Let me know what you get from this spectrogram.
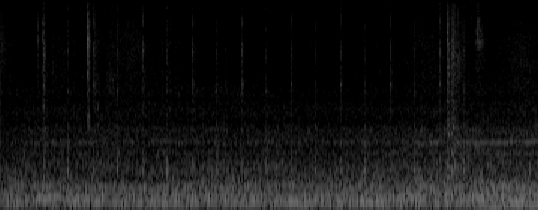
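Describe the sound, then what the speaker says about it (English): Steady road traffic rumbles past continuously, a dense wash of car and engine noise with occasional sharper passing sounds, loud and close throughout with no talking. "Look at this traffic."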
